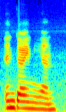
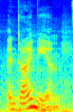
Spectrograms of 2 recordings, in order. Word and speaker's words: Endymion: I know there's one that you probably haven't read, knowing you, but took a lot of inspiration from Greek myth, specifically with Endymion, if that's how you pronounce it. – Endymion. – Endymion. Okay. – At least that's how I pronounce it, but we really can't know how the Greeks would have pronounced their own names, so it doesn't matter.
